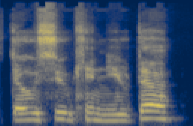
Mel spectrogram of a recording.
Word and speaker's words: Dosukinuta: My trail name's Dosukinuta.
